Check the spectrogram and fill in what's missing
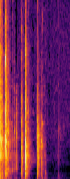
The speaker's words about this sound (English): Well, I didn't really... I knocked down the biggest bunch of bananas, but I didn't actually knock it down. It was more me pounding on the table.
